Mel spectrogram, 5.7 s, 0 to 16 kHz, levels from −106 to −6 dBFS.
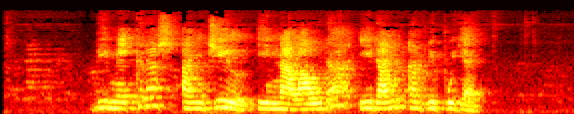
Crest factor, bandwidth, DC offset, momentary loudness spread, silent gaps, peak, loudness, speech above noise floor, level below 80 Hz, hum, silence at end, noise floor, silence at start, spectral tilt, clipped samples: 20 dB; 11 kHz; under 0.1%; 7 LU; none; -2 dBFS; -20 LUFS; 37 dB; -56 dBFS; none; 0.9 s; -57 dBFS; 0.3 s; -5 dB/octave; under 0.1%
